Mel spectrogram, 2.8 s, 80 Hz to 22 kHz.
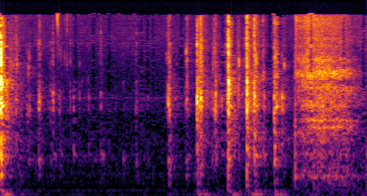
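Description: Quick, irregular keyboard typing, keying in Revelation 9, a flurry of sharp clicks that starts sparse and grows busier, ending in a softer rustling wash; no one speaks.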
